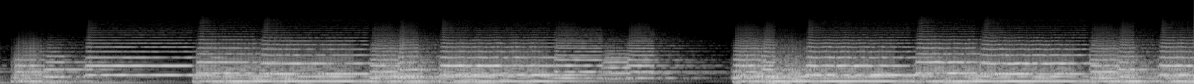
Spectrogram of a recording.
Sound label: Loop Brasses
